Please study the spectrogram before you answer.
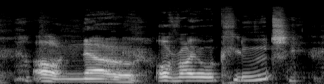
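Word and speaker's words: Kludge: cheap chinese keyboards that a brand called royal clutch oh no or royal cluj it's actually pronounced kluge it's actually bouquet but yes apparently they did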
